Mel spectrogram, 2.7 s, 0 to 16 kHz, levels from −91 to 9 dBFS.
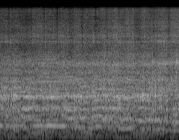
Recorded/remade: remade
